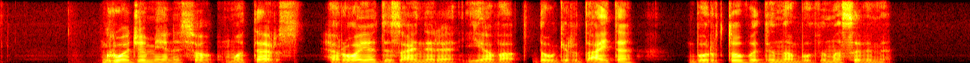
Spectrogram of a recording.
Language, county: Lithuanian, Panevėžys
